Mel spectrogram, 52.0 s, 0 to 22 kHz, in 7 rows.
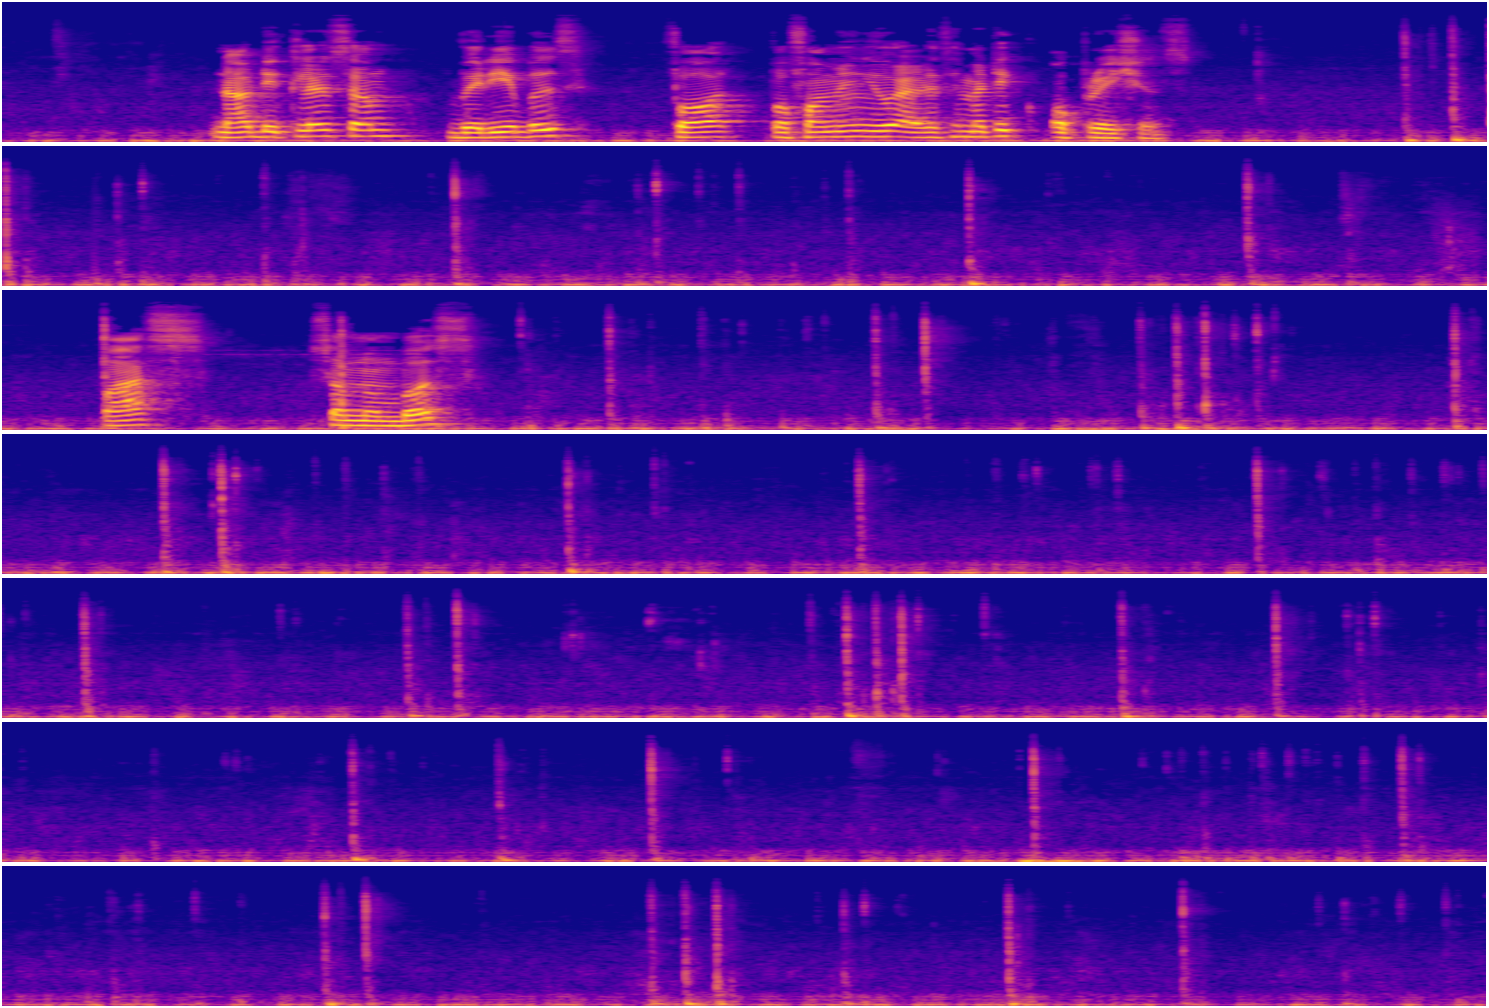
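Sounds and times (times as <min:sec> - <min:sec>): steady low hum: 0:00.0 - 0:51.9
computer keyboard typing: 0:07.0 - 0:09.9, 0:10.5 - 0:12.8, 0:13.6 - 0:13.9, 0:16.5 - 0:21.4, 0:22.0 - 0:22.4, 0:23.0 - 0:25.8, 0:26.4 - 0:30.3, 0:31.0 - 0:41.0, 0:41.7 - 0:47.0, 0:47.7 - 0:51.9.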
